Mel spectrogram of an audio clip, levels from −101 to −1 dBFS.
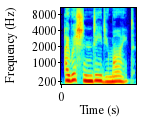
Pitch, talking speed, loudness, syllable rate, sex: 215 Hz, 200 wpm, -14 LUFS, 4.4 syllables/s, female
